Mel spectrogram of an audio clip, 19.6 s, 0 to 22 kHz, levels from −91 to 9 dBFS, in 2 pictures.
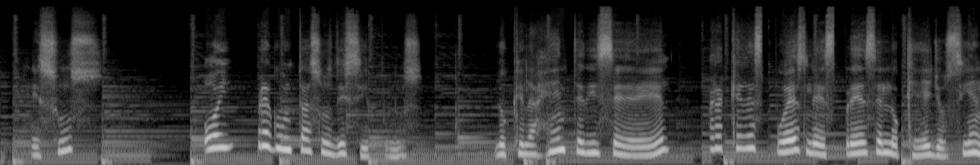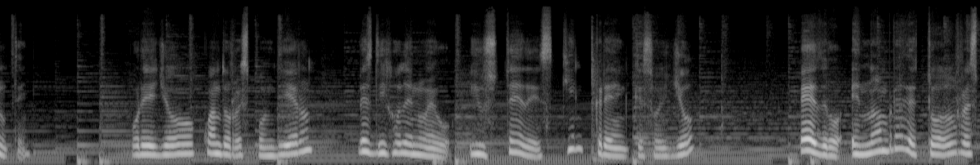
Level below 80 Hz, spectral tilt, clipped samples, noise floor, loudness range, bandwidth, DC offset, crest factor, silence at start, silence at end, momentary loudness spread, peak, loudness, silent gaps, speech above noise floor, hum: -46 dBFS; -6 dB/octave; under 0.1%; -51 dBFS; 2 LU; 18.5 kHz; under 0.1%; 18 dB; 0 s; 0 s; 20 LU; -6 dBFS; -24 LUFS; none; 28 dB; none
